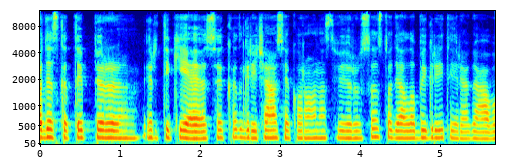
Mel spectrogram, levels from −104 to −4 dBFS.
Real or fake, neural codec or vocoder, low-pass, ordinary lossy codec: real; none; 10.8 kHz; Opus, 24 kbps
